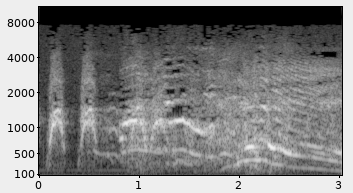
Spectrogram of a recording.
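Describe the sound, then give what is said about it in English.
A small dog in a basket gives two quick, sharp barks, then several people start talking over one another in an excited jumble. “get that dog out of here.”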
